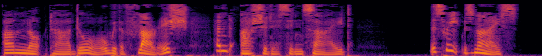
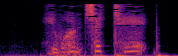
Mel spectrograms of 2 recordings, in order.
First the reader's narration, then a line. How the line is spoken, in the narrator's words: I hissed to Joe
